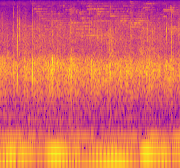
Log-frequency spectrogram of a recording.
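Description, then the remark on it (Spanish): A crowd applauds for someone who answered a question about the disciples with Judas Iscariot: a steady patter of clapping for about three seconds, fairly soft, over a constant low hum, with no one speaking. “Denle un aplauso.”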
